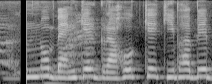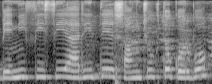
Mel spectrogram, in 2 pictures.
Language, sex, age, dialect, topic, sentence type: Bengali, female, 18-24, Jharkhandi, banking, question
